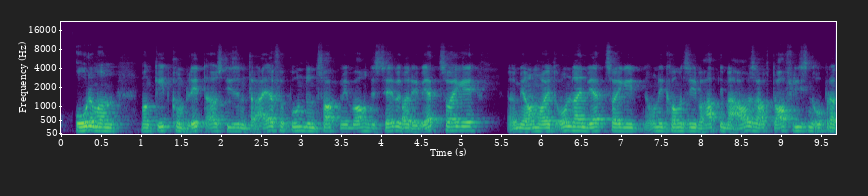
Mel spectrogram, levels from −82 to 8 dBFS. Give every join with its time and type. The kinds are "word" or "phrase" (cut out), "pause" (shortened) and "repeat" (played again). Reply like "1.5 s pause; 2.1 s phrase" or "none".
3.5 s word; 4.3 s phrase; 5.5 s pause; 7.6 s word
